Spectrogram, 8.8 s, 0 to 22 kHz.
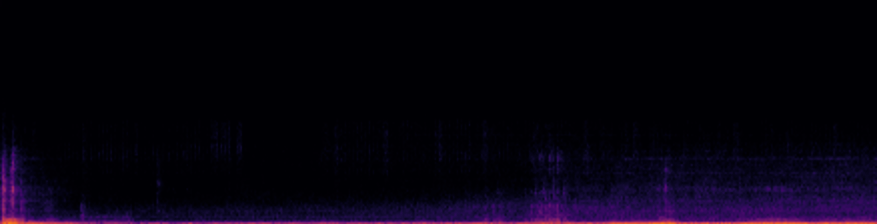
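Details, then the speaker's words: Porsche 996 911 electric conversion, Nissan Leaf motor on Open Inverter board, first run on only 12 volts after precharge rewiring: low smooth hum swelling steadily as the wheels spin up, no grinding or knocking. Normal electric motor spin-up. "but the motor itself actually sounded really smooth you could hear it you know spinning up"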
